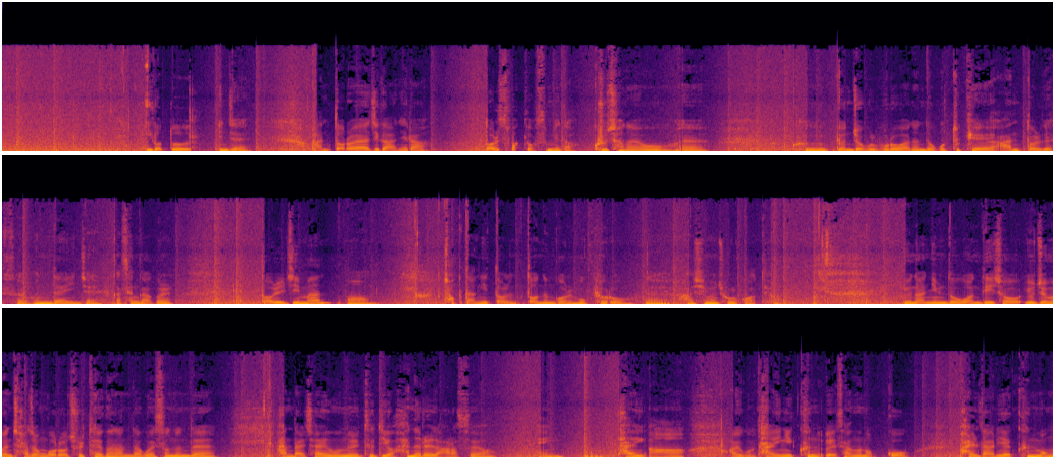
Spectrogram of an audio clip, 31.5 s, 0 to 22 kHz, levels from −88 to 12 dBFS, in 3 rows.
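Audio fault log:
Throughout, gain pumping. The room noise sits about 31 dB below the speech. The level shifts by roughly 25 dB between gaps and speech. Loud and quiet passages sit close together, so the speech sounds squashed. The likely cause is input gain set far too high, with a fast limiter or compressor pulling it down on each peak and releasing it in the gaps.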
